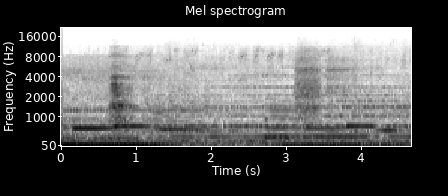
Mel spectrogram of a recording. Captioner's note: voices whispering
